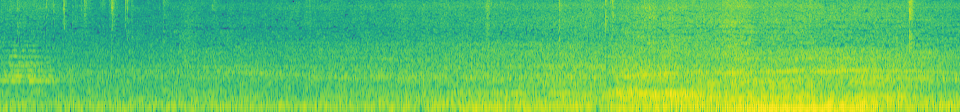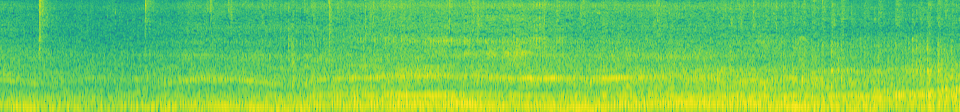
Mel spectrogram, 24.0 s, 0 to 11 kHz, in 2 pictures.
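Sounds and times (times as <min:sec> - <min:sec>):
motor engine rumbling: 0:18.6 - 0:24.0.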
